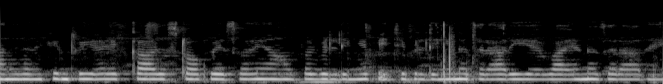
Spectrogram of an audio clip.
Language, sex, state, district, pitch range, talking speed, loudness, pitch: Hindi, female, Odisha, Malkangiri, 235-245 Hz, 225 wpm, -21 LUFS, 240 Hz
